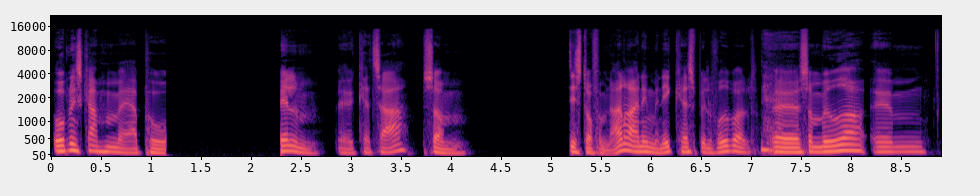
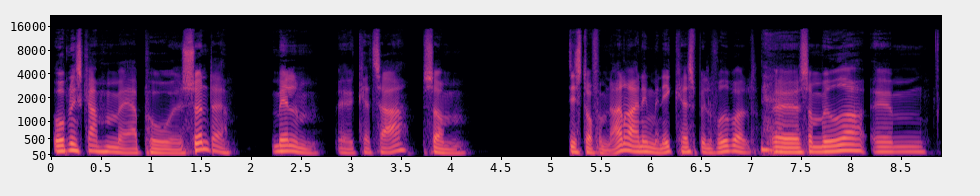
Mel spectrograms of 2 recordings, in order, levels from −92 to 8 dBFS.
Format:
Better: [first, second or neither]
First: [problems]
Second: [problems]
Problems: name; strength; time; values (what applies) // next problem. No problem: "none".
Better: second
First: audio cutting out; at 1 s for 1 s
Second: none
